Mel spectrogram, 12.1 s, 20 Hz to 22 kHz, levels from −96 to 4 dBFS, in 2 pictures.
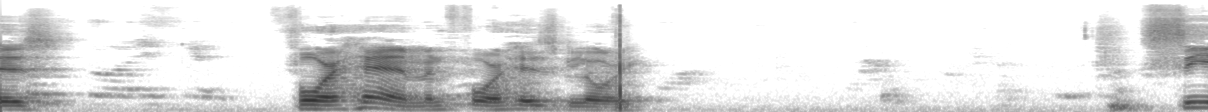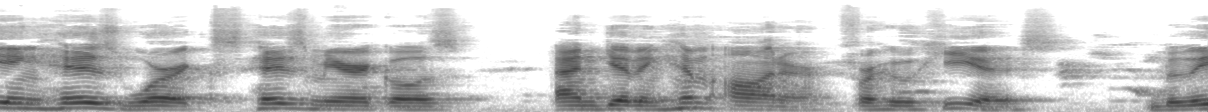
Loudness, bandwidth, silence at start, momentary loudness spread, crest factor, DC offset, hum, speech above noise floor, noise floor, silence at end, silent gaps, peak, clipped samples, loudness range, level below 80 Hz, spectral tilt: -26 LUFS; 18 kHz; 0 s; 13 LU; 26 dB; under 0.1%; none; 43 dB; -69 dBFS; 0 s; none; -2 dBFS; under 0.1%; 7 LU; -70 dBFS; -4 dB/octave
